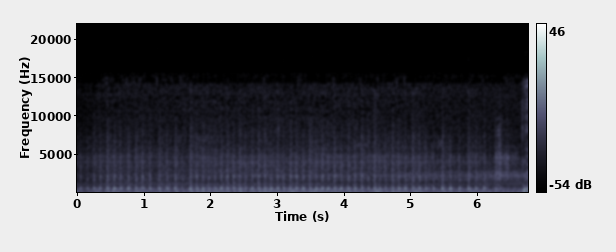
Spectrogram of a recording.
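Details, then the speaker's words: 1984 Yamaha Riva 180 scooter after carb rebuild, riding: single-cylinder putters unevenly, then falters and dies with a sharp noise, cutting out when turning and leaning; cause unknown. "it dies. So maybe I shouldn't be uh out on the road yet. I don't know what's happening when it when I turn and lean."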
